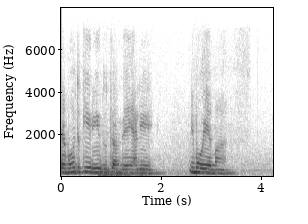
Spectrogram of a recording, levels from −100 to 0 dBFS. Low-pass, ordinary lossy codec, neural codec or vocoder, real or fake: 7.2 kHz; Opus, 32 kbps; none; real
